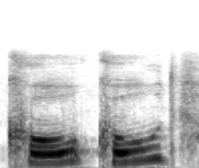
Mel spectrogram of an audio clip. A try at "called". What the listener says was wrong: Open up your mouth more with an ah, called.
